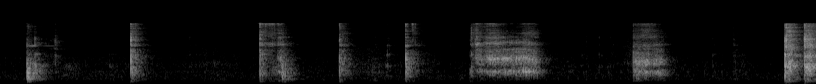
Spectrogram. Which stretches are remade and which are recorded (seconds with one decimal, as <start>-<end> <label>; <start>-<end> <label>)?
0.0-2.7 recorded; 2.7-4.0 remade; 4.0-4.8 recorded; 4.8-7.6 remade; 7.6-8.2 recorded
